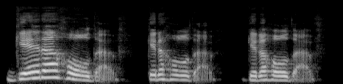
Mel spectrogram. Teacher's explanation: maybe you notice this T sound sounds more like a D sound d d instead of TT so here we're gonna say G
